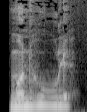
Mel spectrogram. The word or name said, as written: mundhule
